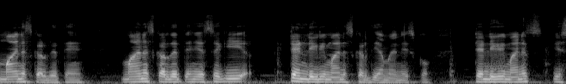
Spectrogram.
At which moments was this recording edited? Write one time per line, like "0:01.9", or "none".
none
